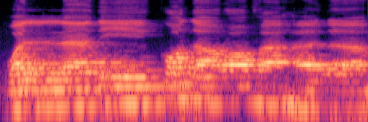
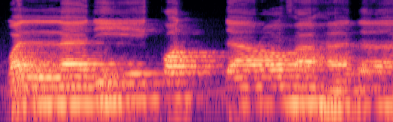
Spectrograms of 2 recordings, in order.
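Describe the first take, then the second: First: The d in the second word is single. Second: The d in the second word is doubled. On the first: "biduni tasdid" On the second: "ini pakai tasdid"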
